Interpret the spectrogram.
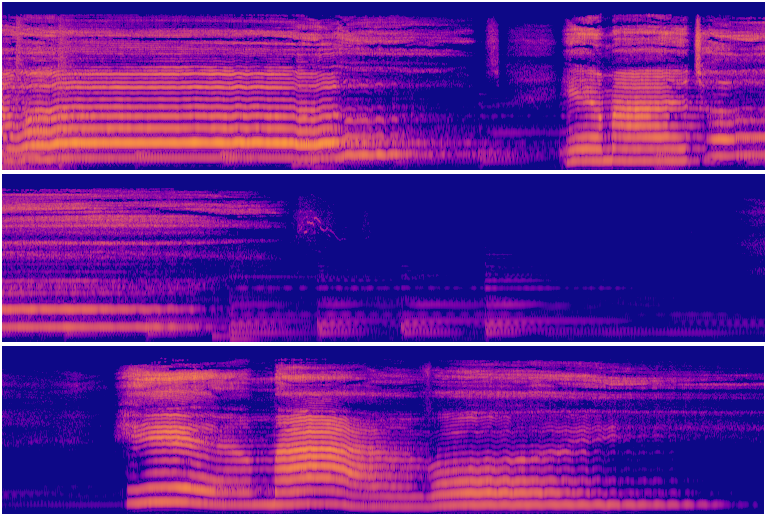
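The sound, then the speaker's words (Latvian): A pop song with a female singer played on morning radio for the first time, her sustained, vibrato-laden notes over a steady accompaniment, dropping to a softer, sparser stretch midway before the full vocal swells back in strongly. “šis ir viens no tiem gadījumiem, kad es labprāt spiestu plēpot pogu vēlreiz un momentā spēlētu šo dziesmu vēlreiz.”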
